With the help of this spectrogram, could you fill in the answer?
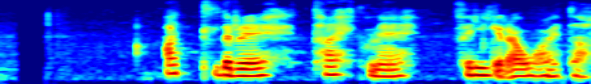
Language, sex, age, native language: Icelandic, female, 10, Icelandic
